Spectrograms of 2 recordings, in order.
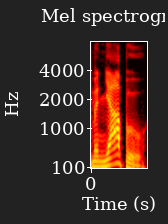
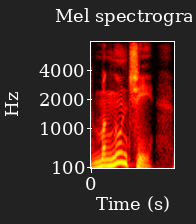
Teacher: When the prefix mi encounters a word starting with S, K, or P, that starting consonant drops out completely to create a much smoother sound.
